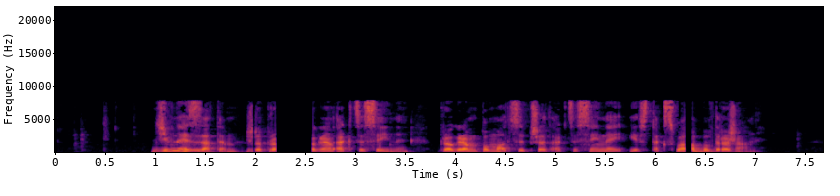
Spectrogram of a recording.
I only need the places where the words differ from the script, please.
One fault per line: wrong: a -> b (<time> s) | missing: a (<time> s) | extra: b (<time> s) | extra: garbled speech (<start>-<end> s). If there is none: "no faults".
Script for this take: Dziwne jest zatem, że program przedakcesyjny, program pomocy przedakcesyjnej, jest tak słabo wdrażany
no faults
